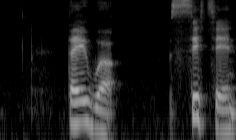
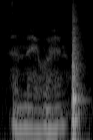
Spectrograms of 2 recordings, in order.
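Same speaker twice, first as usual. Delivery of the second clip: usual speaking voice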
